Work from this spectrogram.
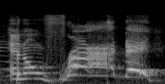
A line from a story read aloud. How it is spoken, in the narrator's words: they shouted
